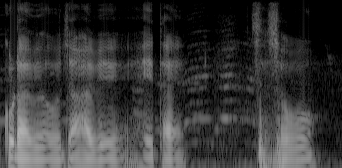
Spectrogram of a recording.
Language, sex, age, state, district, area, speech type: Odia, male, 18-30, Odisha, Koraput, urban, spontaneous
